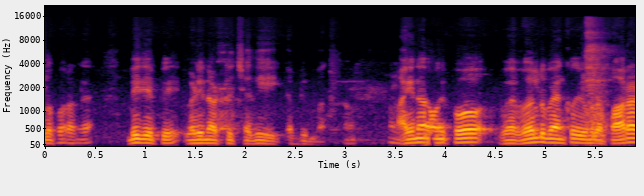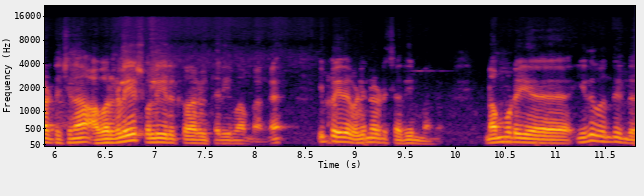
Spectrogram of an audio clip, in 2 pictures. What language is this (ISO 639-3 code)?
tam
